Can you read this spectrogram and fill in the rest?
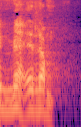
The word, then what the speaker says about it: محرم: یہ محرم بولتے ہیں, محرم میم ہا زبر مح, لیکن آواز وہ زیر کی نکلے گی محرم, جسے اہل سنت اصل تلفظ اہل سنت, لیکن وہ اردو میں یہ گنجائش ہے کہ اہل سنت بولے.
